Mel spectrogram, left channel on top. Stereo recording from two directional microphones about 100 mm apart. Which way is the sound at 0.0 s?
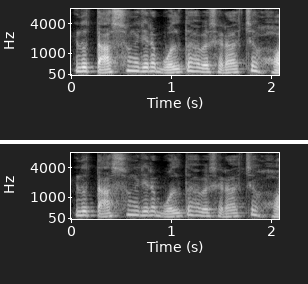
50° left (ahead or behind).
